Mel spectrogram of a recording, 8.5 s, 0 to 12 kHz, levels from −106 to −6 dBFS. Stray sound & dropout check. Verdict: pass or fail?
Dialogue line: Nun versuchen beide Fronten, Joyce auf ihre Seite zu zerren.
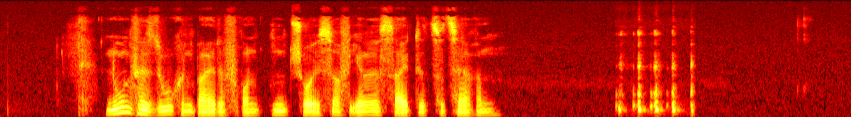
fail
